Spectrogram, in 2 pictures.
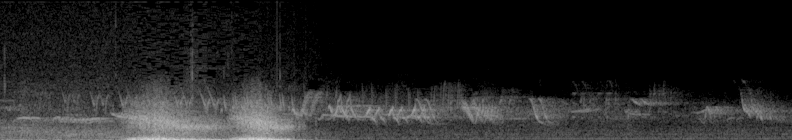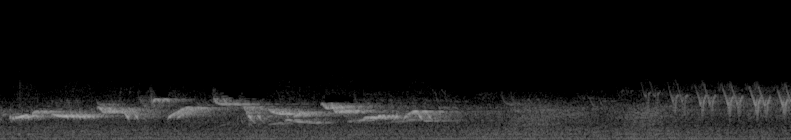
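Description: Faint songbirds chirping and singing in quick, varied high phrases, over a faint steady hum. A brief, loud, dull burst of noise comes about a second in, before the birdsong.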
